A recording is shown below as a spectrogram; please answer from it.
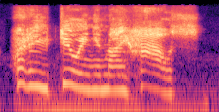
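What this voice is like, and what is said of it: Ghostly woman's voice. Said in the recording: “in her own ghostly voice”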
